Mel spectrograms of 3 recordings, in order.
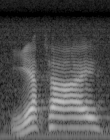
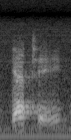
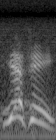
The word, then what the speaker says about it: yeti: proper name for the abominable snowman is it yetai yak or yoda jim that's pronounced yeti yak or yoda is it yeti yak or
